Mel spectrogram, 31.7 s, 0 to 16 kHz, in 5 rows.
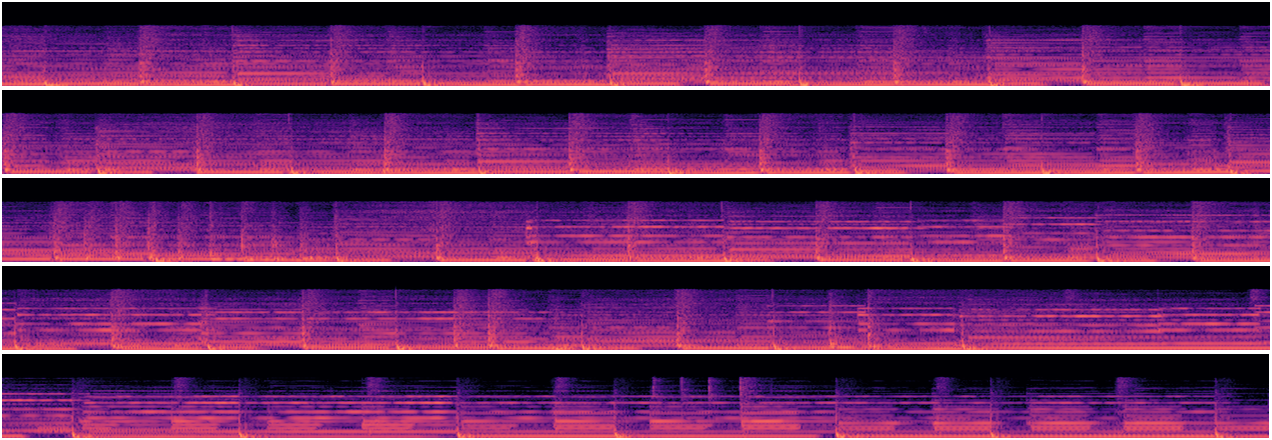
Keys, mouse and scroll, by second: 0.1 scroll up 1, 1.4 click, 2.9 click, 5.4 scroll down 1, 7.0-8.0 scroll down 2, 10.2-11.2 scroll up 1, 11.2 click, 12.4 click, 13.2 click, 14.6 click, 15.7 scroll down 1, 16.6 click, 17.4 click, 18.4 click, 22.0-23.0 scroll up 1, 24.0 scroll down 1, 24.6-24.9 scroll up 1, 25.8 p, 27.2 click, 30.2 i, 31.2 scroll up 1.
